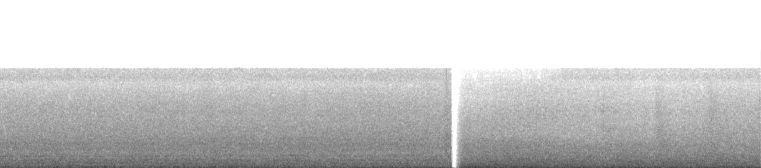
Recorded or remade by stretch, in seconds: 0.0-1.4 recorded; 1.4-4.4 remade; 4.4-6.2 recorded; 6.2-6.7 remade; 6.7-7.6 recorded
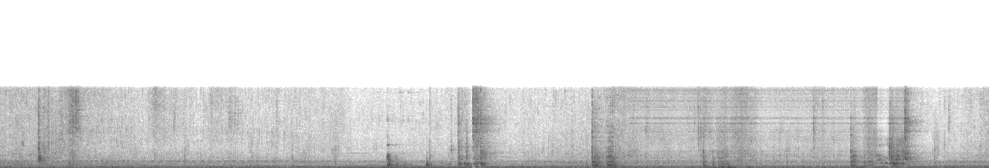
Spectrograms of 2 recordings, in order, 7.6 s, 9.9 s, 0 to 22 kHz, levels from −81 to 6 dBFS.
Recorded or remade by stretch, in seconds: 0.0-6.3 recorded; 6.3-9.1 remade; 9.1-9.9 recorded

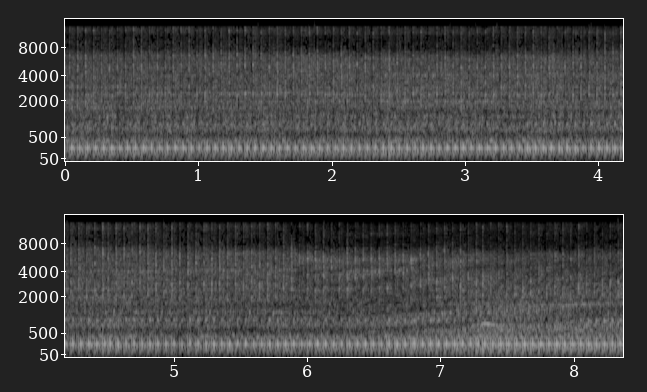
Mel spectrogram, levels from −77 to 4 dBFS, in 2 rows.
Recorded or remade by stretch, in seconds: 0.0-8.4 recorded

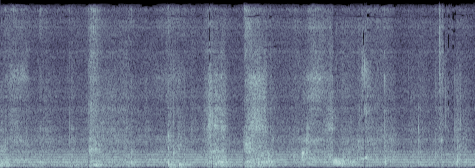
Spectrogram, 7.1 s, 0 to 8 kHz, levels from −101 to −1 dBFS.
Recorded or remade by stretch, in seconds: 0.0-7.1 remade

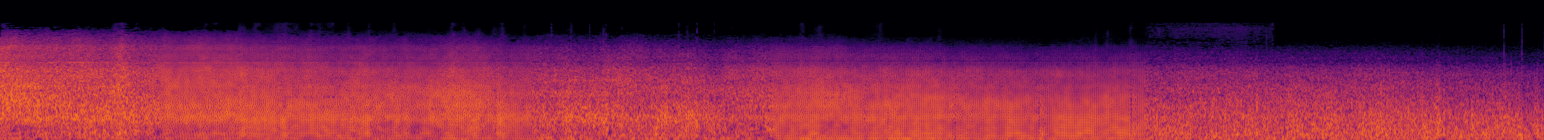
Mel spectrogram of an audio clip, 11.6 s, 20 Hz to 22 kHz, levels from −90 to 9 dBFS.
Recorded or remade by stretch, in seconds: 0.0-1.2 recorded; 1.2-4.0 remade; 4.0-5.8 recorded; 5.8-8.6 remade; 8.6-11.6 recorded

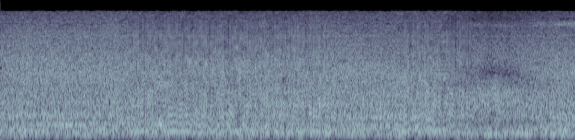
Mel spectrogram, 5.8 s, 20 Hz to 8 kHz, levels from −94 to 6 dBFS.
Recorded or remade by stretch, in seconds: 0.0-1.3 recorded; 1.3-3.3 remade; 3.3-4.0 recorded; 4.0-4.7 remade; 4.7-5.8 recorded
